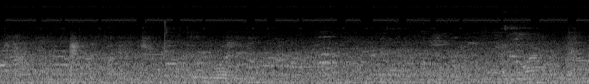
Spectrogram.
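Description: Distant voices murmur and call out in a large echoing hall.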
